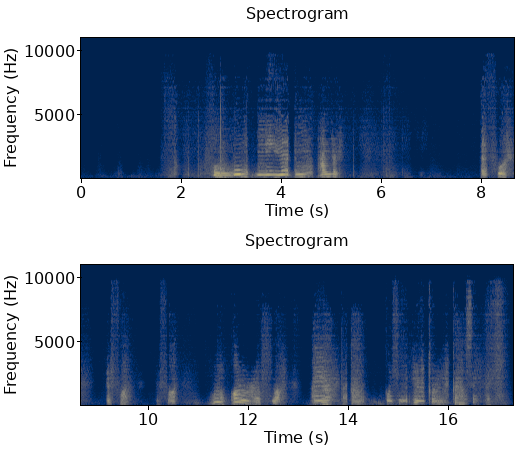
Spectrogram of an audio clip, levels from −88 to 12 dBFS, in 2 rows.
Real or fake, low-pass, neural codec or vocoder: fake; 9.9 kHz; codec, 44.1 kHz, 0.9 kbps, DAC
